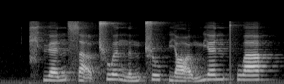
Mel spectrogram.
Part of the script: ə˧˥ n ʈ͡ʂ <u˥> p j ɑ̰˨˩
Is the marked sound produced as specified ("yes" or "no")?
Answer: yes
